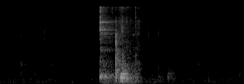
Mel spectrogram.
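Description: Stiff paper crinkles and rustles in hands.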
